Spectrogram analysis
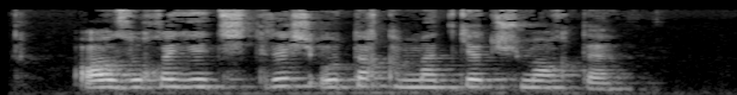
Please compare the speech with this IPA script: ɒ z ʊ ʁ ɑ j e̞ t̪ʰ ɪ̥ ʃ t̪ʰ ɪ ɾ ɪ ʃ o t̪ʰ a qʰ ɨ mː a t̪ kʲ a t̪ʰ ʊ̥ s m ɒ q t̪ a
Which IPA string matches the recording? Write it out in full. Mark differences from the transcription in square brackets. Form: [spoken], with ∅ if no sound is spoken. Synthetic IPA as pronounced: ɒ z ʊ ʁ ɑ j e̞ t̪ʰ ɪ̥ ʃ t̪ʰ ɪ ɾ ɪ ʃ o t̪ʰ a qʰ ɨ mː a t̪ kʲ a t̪ʰ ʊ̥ [ʃ] m ɒ q t̪ a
